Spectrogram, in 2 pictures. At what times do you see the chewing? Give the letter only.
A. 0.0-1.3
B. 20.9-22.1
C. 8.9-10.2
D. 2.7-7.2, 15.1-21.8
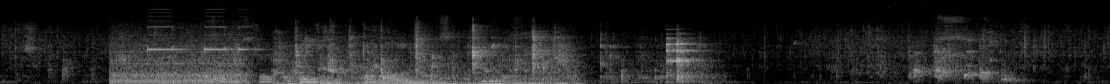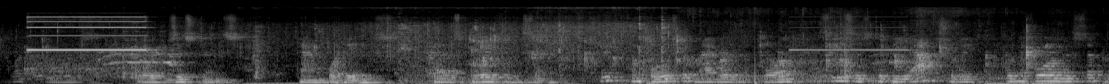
D.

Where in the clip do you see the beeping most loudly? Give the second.
12 s.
